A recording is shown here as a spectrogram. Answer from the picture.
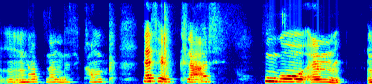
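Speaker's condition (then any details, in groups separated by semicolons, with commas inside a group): Ataxia; ataxia affecting hands and fingers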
